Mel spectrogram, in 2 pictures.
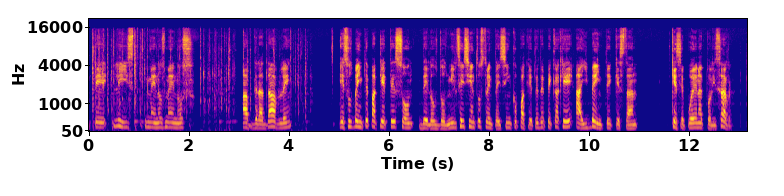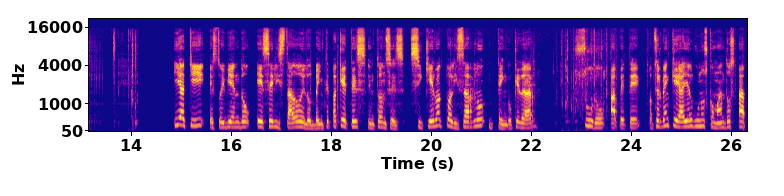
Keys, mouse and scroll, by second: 0.0-4.7 typing, 7.7-10.0 drag, 11.4 click, 12.2 click, 13.9 Return, 21.2 click, 22.3-24.0 typing.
